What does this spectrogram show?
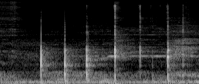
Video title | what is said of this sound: Tutup head mesin Vario 2019 ke atas terbuat dari plastik, apa mungkin bisa merembet ke part lain? | setelah saya ketuk seperti ini, ternyata ini plastik, Bro. Terbuat dari plastik serat tahan panas.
